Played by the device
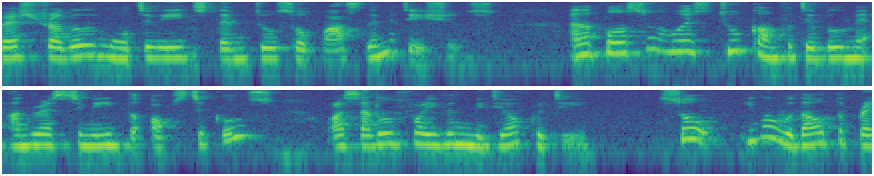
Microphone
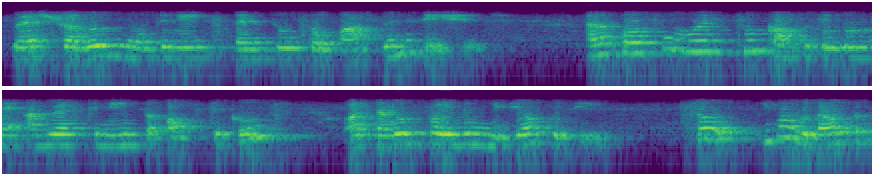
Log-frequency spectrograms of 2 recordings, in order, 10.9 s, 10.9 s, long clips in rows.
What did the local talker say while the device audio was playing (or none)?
none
